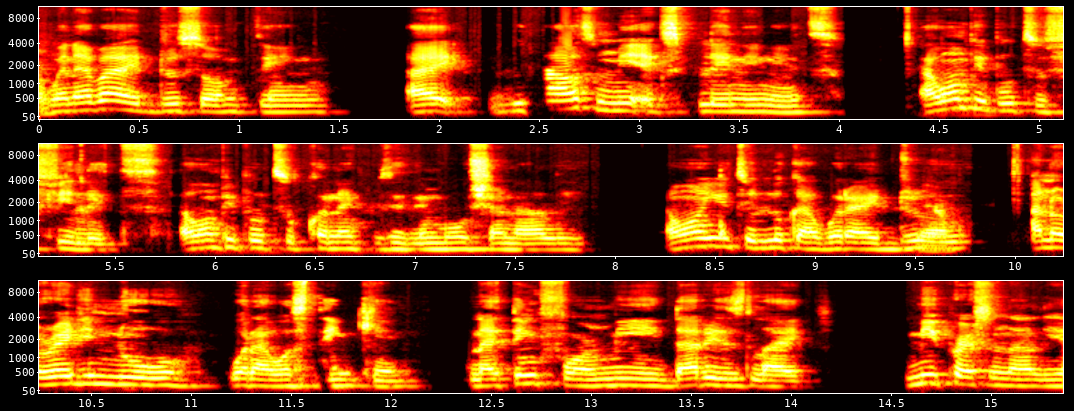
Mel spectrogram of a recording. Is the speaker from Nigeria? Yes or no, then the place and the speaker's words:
yes; Lagos, Nigeria; I grew up in Lagos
